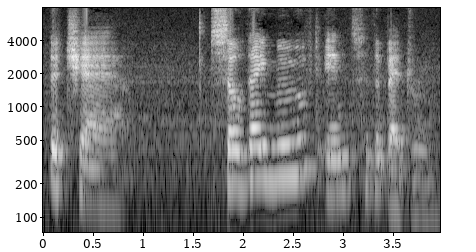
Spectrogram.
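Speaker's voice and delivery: usual speaking voice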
